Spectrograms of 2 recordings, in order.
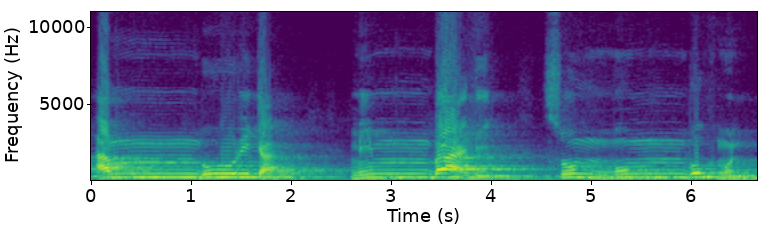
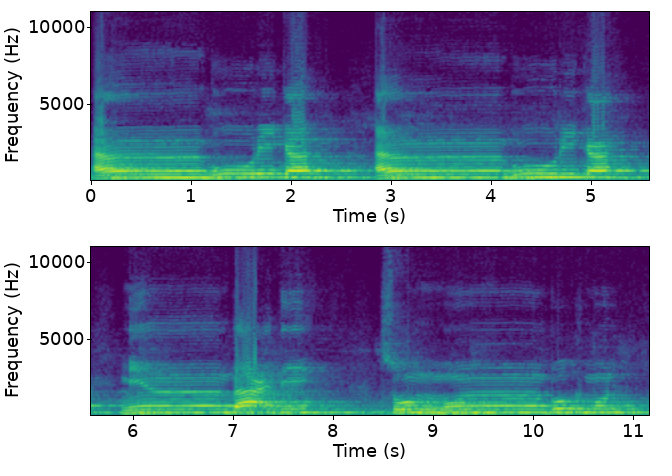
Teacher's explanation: bibir tidak mengatup, namun ada celah kecil atau tipis. Nah, ini disebut dengan furjah.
